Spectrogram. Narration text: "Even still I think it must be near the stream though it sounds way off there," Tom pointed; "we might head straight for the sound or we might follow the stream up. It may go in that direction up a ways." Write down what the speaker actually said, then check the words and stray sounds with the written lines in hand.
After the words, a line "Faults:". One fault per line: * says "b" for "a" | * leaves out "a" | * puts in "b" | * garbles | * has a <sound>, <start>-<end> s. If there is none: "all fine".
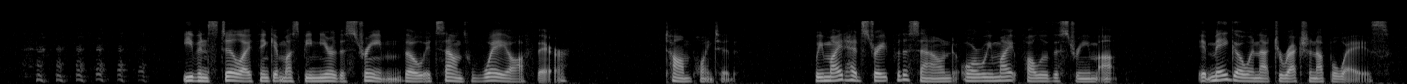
"Even still I think it must be near the stream though it sounds way off there," Tom pointed; "we might head straight for the sound or we might follow the stream up. It may go in that direction up a ways."
Faults:
* has a laugh, 0.2-1.5 s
